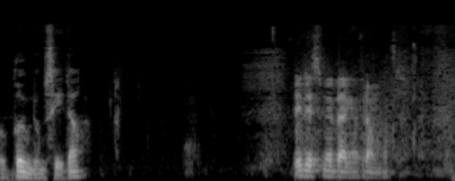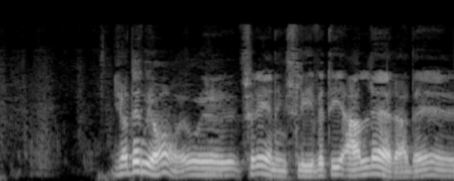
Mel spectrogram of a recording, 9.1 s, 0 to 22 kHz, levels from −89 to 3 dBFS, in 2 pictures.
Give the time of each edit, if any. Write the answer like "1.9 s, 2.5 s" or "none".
6.0 s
